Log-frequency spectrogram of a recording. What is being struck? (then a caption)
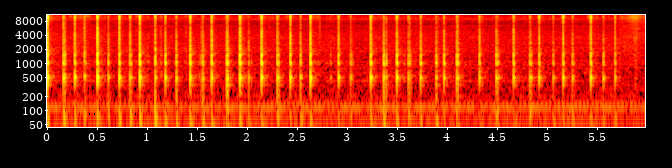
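Paper journal. A paper journal is tapped quickly and unevenly, about two taps per second, giving short, dry knocks centered near 500 Hz with almost no ring. A steady low hum sits beneath the taps throughout.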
